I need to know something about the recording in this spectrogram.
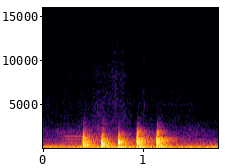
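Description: Five quick knocks on the door of a modest cabin aboard a ship at sea, in a slightly uneven rhythm and fairly loud, over a steady low background hum.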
